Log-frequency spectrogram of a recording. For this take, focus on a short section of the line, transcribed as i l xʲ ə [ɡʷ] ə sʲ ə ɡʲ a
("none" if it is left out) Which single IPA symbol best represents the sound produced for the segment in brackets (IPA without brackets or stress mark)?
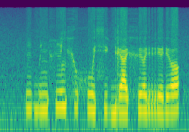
xʷ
